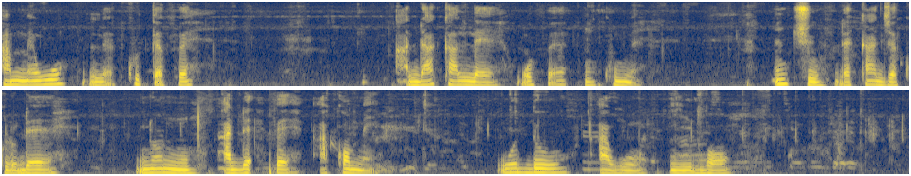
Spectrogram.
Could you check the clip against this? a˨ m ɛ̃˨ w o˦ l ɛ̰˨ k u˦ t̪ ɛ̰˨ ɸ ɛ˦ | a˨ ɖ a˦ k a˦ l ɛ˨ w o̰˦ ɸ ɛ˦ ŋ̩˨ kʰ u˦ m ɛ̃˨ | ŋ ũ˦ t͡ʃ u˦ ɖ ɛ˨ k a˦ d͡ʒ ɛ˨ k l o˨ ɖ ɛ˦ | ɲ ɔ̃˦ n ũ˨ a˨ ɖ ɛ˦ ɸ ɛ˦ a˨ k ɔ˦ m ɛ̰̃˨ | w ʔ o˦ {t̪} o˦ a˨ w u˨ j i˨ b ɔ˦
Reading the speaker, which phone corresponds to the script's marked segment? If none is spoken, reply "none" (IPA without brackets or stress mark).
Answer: d̪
